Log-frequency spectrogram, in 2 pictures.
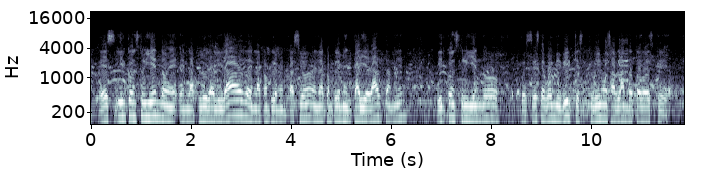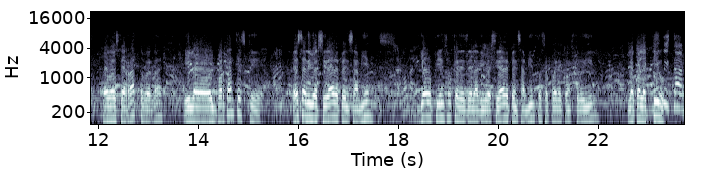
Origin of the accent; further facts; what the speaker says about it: Chiapas, Mexico; vengo de Chiapas, que es un estado de la República de México.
